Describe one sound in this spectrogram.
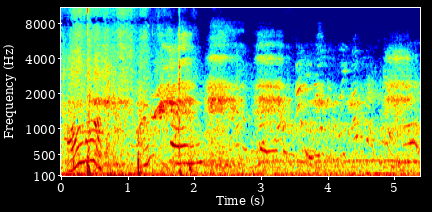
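Footsteps crunch on dry leaves and stones.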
